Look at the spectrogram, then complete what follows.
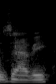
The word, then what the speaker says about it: Zavvi: It does say exclusive, only at Zavvi, or Zavvi. I pronounce it Zavvi.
